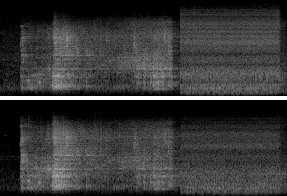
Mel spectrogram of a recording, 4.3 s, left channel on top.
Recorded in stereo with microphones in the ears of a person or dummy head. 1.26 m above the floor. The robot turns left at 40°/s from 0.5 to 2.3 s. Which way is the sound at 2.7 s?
65° left (ahead or behind).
